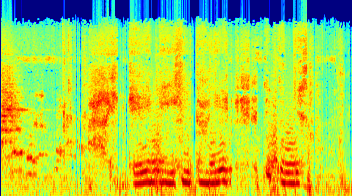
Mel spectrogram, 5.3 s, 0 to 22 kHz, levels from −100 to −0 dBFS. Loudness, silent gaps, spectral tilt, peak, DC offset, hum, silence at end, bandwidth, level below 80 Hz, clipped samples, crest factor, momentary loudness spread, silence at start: -7 LUFS; none; -3.5 dB/octave; 0 dBFS; under 0.1%; none; 0.05 s; 16.5 kHz; -32 dBFS; 0.5%; 8 dB; 9 LU; 0 s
